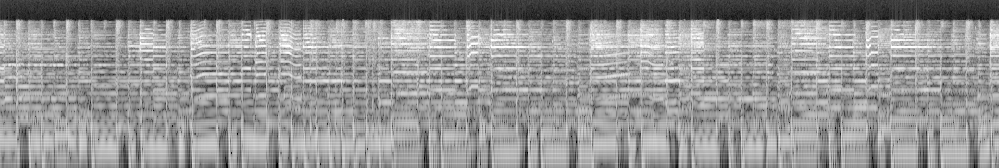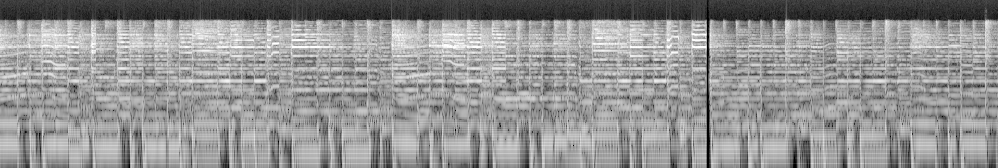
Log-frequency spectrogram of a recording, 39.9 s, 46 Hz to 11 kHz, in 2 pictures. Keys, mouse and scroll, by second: 3.6 click, 5.0 click, 7.3-7.7 scroll down 2, 10.2-10.6 scroll up 2, 14.8 click, 20.5 click, 27.0 click, 30.2 click, 33.5 click, 34.5 click, 37.6 click.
